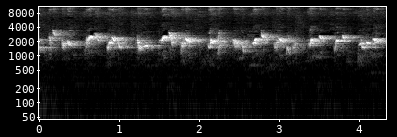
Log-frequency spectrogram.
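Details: Sooty-headed bulbul delivering fast ropel song, meant to teach young birds: lively, bubbling whistles repeated about three times a second in a continuous stream, with some notes jumping higher than others.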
